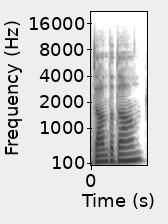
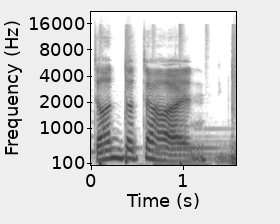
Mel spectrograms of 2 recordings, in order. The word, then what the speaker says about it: Dandadan: Yep, Dandadan. Which sounds kind of odd to my Japanese ear because we usually call it Dandadan. But in English, I think it's pronounced Dandadan.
